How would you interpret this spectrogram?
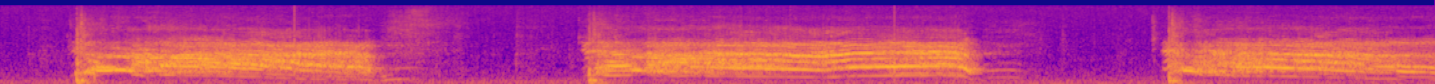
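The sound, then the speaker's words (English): A patient lets out three long, loud, full-throated screams to release rage, each lasting over a second with short breathless gaps between them, raw. “The patient can scream, choke, smash, to release the rage in the way that feels best for them is what works best and does the job.”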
